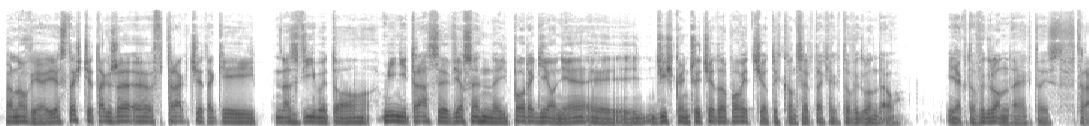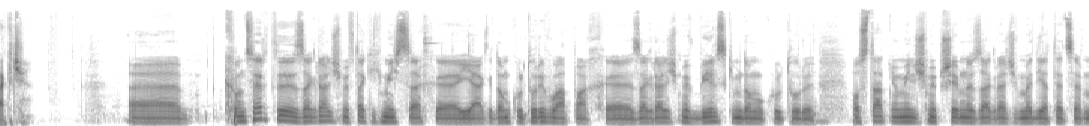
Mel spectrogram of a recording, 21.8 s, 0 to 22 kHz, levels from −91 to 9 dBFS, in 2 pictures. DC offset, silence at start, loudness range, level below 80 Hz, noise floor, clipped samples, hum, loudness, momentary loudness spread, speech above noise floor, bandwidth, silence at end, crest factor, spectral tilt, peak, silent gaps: under 0.1%; 0.05 s; 10 LU; -50 dBFS; -72 dBFS; under 0.1%; none; -31 LUFS; 12 LU; 41 dB; 16 kHz; 0 s; 18 dB; -5 dB/octave; -14 dBFS; none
